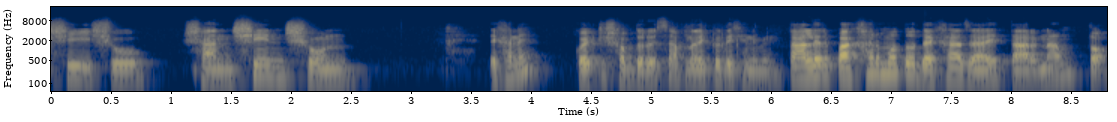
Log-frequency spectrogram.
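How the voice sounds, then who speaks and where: A woman teaching Quran reading in a recorded lesson, patiently repeating and drilling each sound. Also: sits low. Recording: muffled lo-fi recording.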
